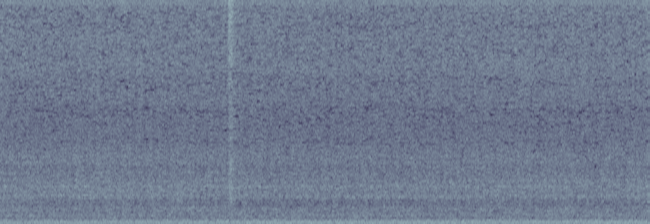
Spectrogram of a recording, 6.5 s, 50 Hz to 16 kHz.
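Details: 1990 Chevy K1500 pickup before exhaust repair: loud, raw, deep rumble at steady idle with no muffling, from a leaking, rusted exhaust pipe with the muffler gone.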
